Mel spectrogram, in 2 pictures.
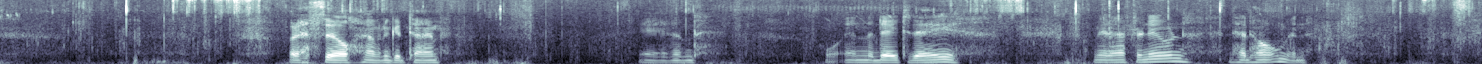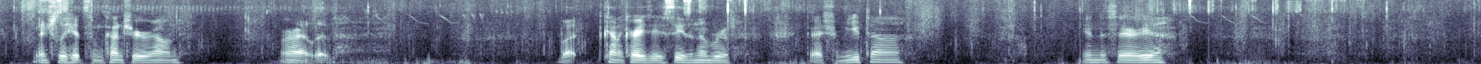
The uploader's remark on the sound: In this episode you will follow me around the woods of Unit......a trophy unit with big bulls everywhere and we are looking for sheds. We recorded this in the field.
